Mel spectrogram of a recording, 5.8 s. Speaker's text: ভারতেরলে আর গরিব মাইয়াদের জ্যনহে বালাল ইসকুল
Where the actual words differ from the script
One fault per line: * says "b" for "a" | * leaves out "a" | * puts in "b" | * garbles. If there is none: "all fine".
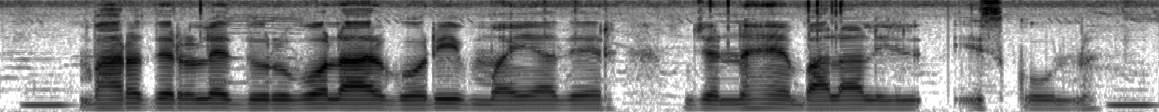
* puts in "দুর্বল"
